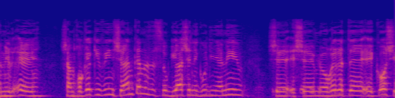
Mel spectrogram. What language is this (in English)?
Hebrew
